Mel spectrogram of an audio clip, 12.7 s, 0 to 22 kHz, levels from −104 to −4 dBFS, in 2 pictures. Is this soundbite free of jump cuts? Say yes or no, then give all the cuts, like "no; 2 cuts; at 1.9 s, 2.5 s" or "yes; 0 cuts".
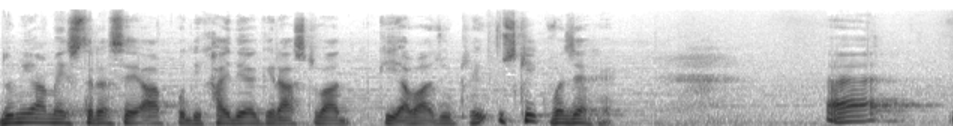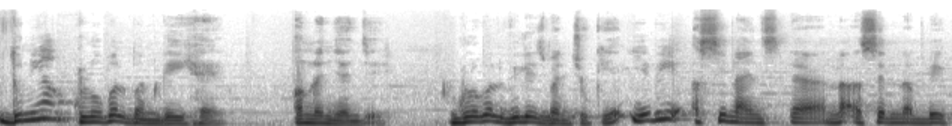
yes; 0 cuts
